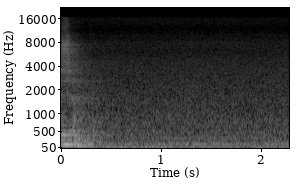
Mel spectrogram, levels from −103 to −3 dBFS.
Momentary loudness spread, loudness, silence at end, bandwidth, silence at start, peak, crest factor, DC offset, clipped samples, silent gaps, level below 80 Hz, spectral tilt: 11 LU; -55 LUFS; 0 s; 16.5 kHz; 0 s; -30 dBFS; 20 dB; under 0.1%; under 0.1%; none; -64 dBFS; -5.5 dB/octave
